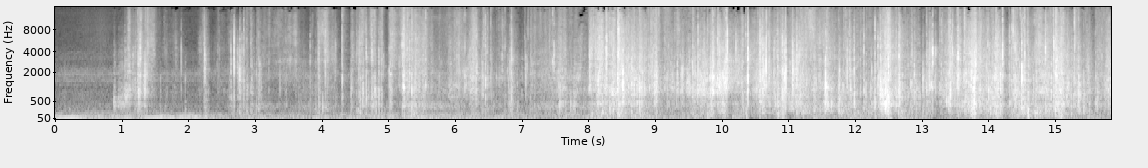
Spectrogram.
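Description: Plastic sheeting of an IKEA PÄRKLA zippered storage case crinkling and crackling as it is unfolded and handled, with irregular sharp crackles that grow louder and busier about halfway through.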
